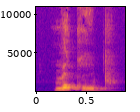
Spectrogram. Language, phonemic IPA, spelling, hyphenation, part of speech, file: Dutch, /ˈlɔk.rup/, lokroep, lok‧roep, noun, Nl-lokroep.ogg
- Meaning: 1. a luring call 2. a lure, something that allures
